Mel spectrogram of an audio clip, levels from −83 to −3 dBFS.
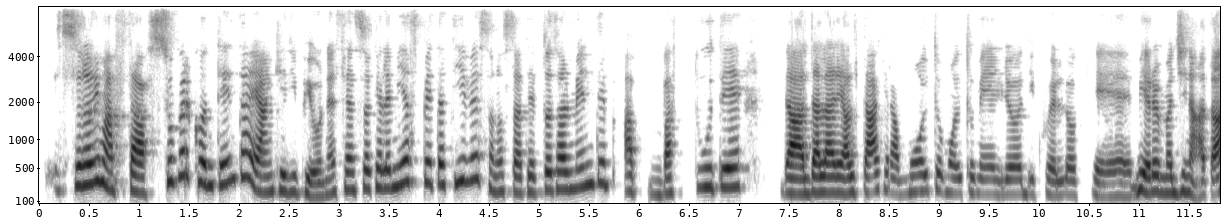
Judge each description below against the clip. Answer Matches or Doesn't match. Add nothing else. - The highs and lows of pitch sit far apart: Matches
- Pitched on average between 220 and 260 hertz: Doesn't match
